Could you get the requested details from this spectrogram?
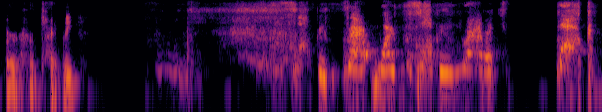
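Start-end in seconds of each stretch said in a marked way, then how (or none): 2.7-6.0 high whispered slow whimper. Acted. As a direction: whimper through the pain. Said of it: "the father whimpered out".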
